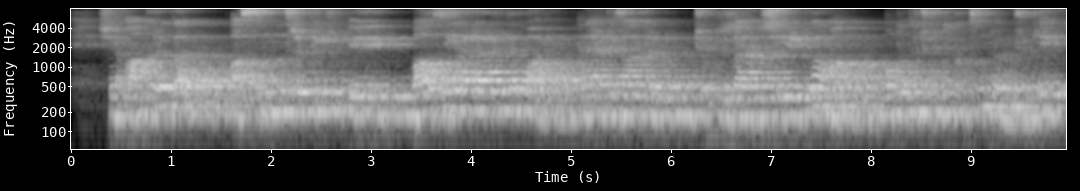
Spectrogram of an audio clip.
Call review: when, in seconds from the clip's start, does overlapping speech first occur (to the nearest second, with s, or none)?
none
